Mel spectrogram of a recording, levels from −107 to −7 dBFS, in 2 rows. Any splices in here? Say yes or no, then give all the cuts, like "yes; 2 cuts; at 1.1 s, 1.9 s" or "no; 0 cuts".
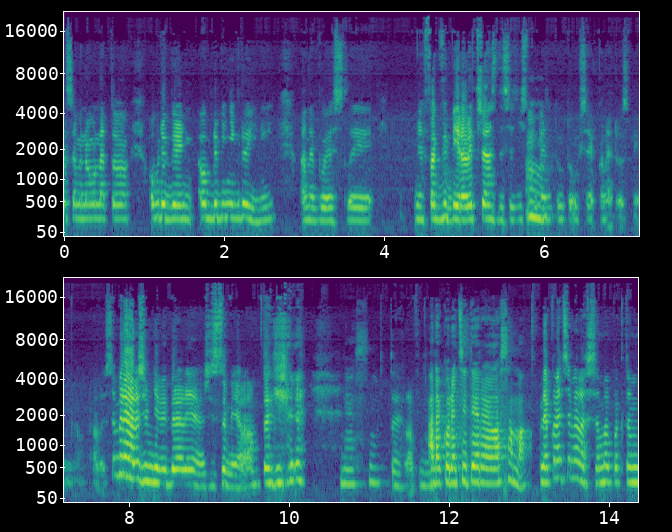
no; 0 cuts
